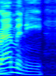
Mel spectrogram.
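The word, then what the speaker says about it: Remini: Well, but to give a little bit of clarification to people, how's it pronounced? Is it Remedy? Yeah. Remedy.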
